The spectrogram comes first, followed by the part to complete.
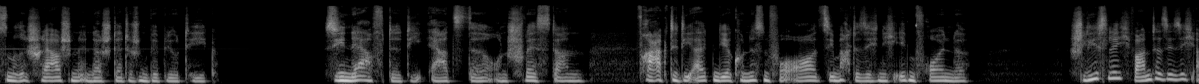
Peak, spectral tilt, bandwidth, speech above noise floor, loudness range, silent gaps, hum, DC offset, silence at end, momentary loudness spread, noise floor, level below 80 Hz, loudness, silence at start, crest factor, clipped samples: -6 dBFS; -4.5 dB/octave; 17 kHz; 58 dB; 3 LU; none; none; under 0.1%; 0 s; 9 LU; -84 dBFS; -72 dBFS; -26 LUFS; 0 s; 20 dB; under 0.1%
